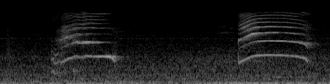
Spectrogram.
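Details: Scolded house cat letting out two short, bent meows about two seconds apart over a soft, steady background hiss.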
